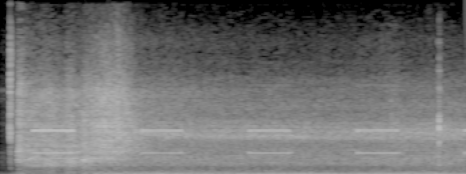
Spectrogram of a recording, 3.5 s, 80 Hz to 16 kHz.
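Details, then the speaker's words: Cold start after sitting all day: 2004 BMW 325xi with replacement engine, new crankcase vent valve and valve cover after vacuum leak/oil burning; fires at once, settles to low even idle under repeating dash chime, no warning lights; normal cold start and idle. "starts right up runs great no warning lights so yeah turned out great actually it's a nice little car now"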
